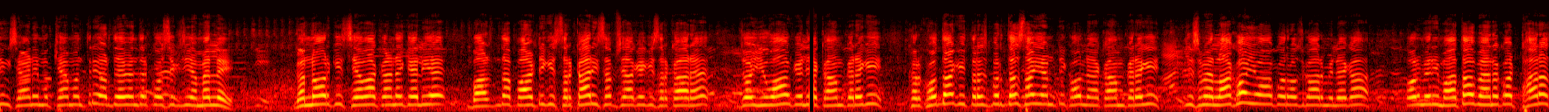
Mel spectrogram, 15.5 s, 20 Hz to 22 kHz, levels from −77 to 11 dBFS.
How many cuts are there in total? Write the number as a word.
zero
